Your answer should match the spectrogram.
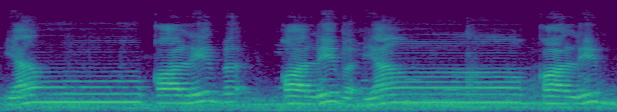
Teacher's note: huruf baknya bertanda baca sukun, dipantulkan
